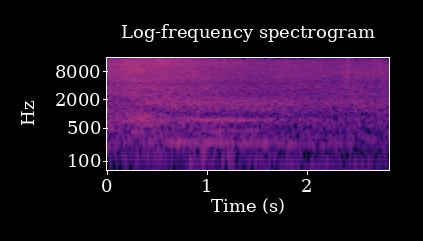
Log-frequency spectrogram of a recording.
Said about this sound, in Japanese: 何台車通るんだしかもスピード出して。うん何回も車通って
